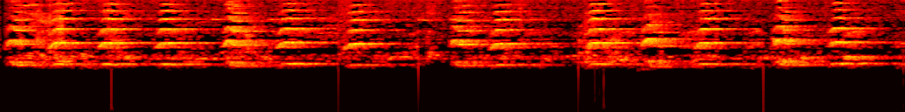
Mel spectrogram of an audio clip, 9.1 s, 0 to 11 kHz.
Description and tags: red billed toucan
Recording of a Red-billed Toucan. This has been filtered to remove people talking, but the bird calls are still clear. Recorded with an Edirol R-09HR.
aviary, birds, toucan, tropical, zoo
